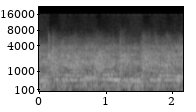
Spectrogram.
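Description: Men clap their hands in rhythm.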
